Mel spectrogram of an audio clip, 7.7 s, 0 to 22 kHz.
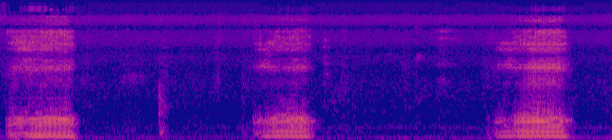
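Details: Three loud, rattling snores with quiet pauses between, about 20 a minute, from a sleeping French Bulldog.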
